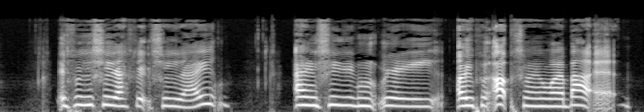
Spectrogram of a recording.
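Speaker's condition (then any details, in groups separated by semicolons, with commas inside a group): Tongue cancer; oral cancer starting as tongue patch, spread to neck lymph nodes, HPV suspected trigger, late presentation; chemotherapy, no spread beyond lymph nodes, windpipe clear on x-ray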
